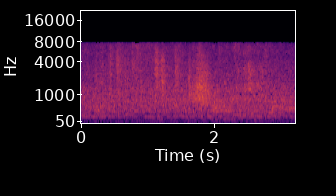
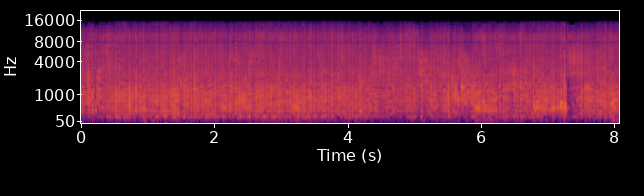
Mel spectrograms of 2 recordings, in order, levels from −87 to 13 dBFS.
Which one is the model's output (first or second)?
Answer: second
